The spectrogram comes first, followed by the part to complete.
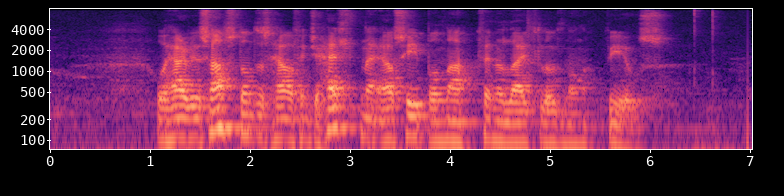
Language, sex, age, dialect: Faroese, male, 36-60, Suðurstreymoy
